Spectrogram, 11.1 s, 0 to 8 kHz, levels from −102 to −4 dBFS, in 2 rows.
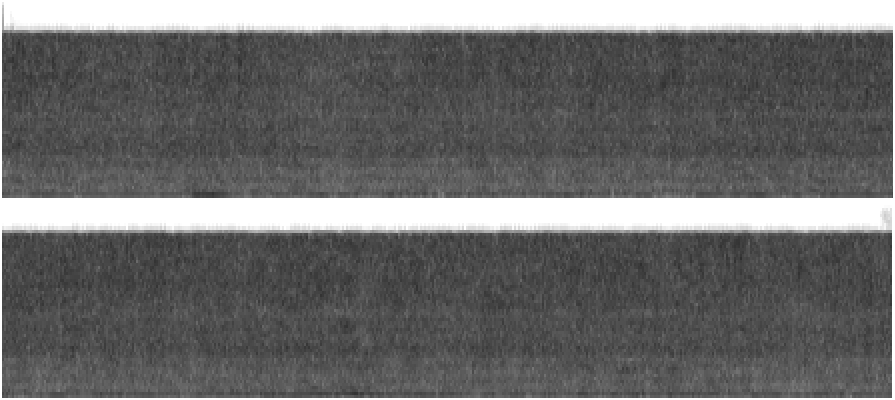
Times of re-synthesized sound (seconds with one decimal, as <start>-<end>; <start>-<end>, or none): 1.4-4.4; 5.5-11.1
